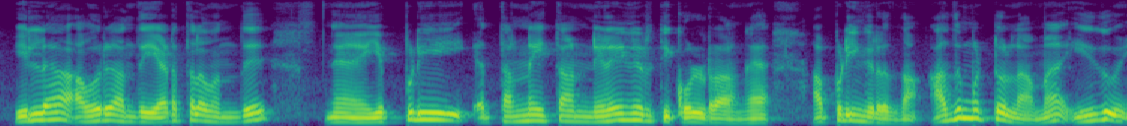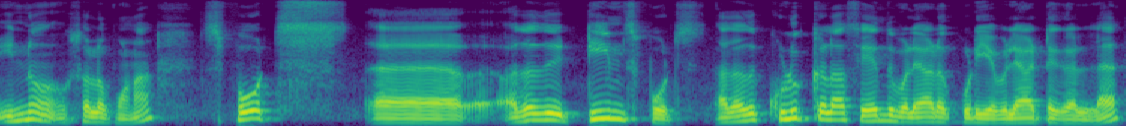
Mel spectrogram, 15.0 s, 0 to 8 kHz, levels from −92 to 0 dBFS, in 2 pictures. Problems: none marked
